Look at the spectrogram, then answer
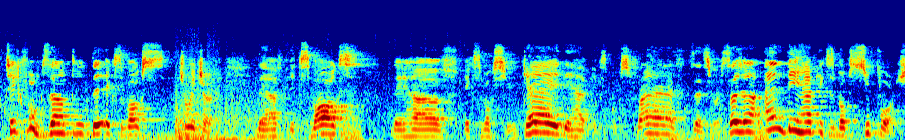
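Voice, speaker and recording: A man giving an emphatic, complaining gaming commentary while losing his voice, sounding hoarse. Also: high voice, animated, normal speed, echoey room, noisy background. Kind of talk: solo gaming rant.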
